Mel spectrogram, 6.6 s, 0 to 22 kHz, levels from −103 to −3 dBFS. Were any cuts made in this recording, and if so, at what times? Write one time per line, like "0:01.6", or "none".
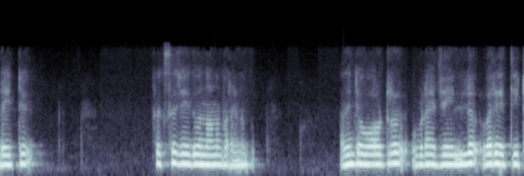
0:05.3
